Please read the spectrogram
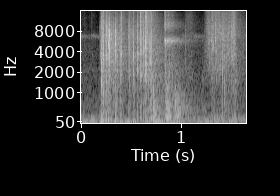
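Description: Playing cards riffle-shuffled: a crisp, fluttering burst of rapid card flicks, a brief pause, then a second shorter riffle, with no talking.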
